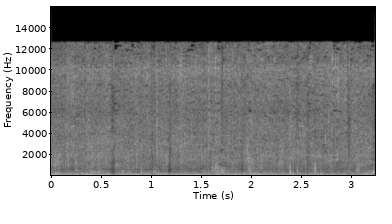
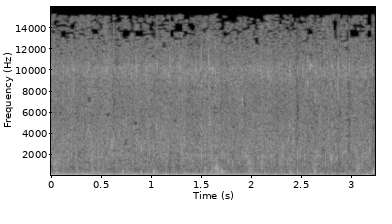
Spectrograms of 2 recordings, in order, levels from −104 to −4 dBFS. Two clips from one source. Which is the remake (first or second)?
first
